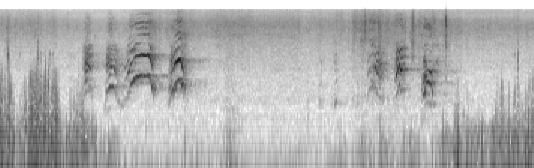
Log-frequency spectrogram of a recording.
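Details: Coco, a pet dog trying to catch water spraying from a hose outdoors in hot weather, lets out clusters of high, rising-and-falling whining yelps amid splashing water and rustling.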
